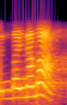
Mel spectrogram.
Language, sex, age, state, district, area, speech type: Bodo, female, 60+, Assam, Chirang, rural, conversation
